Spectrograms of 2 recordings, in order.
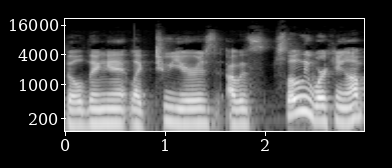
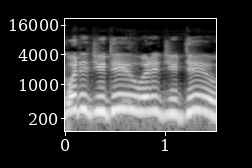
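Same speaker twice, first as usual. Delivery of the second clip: higher, eager imitated questions; classmates asking eagerly; 9 semitones higher than usual. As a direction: mimic curious classmates, pitched up. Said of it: "People in my school were asking me".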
